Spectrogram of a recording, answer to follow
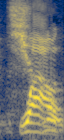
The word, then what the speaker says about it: Chihuahua: En France, TCH. Non, il faut dire Chihuahua. Chihuahua. Non. Elle soit dire mon check. Ah ben c'est même pas là. On va prononcer le TCH.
